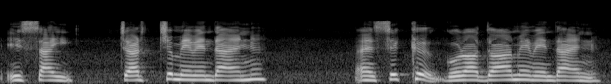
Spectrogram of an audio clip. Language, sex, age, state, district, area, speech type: Sindhi, female, 45-60, Maharashtra, Thane, urban, spontaneous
